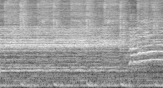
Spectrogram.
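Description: Euro-disco song with voices holding a long note together over a steady, pulsing beat.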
